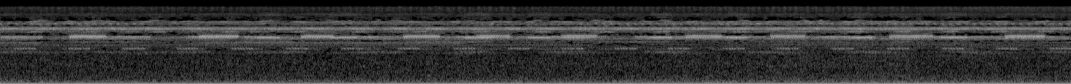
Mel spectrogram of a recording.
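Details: Evening park chorus of crickets: continuous high-pitched shrill trilling layered with regular short chirps about once a second, steady and unbroken, with a soft low rumble of background noise beneath.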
